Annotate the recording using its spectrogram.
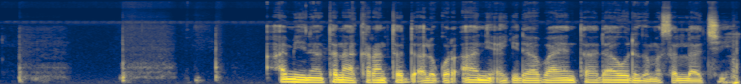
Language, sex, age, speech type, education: Hausa, male, 46-60, read, primary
